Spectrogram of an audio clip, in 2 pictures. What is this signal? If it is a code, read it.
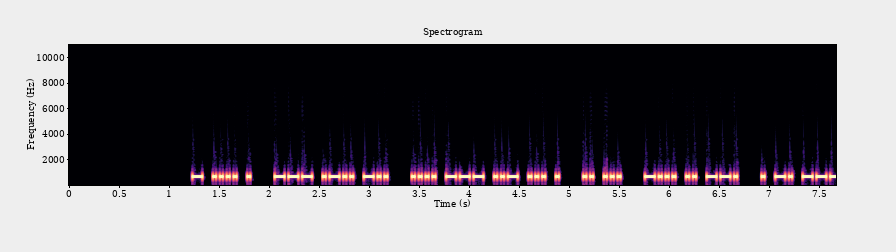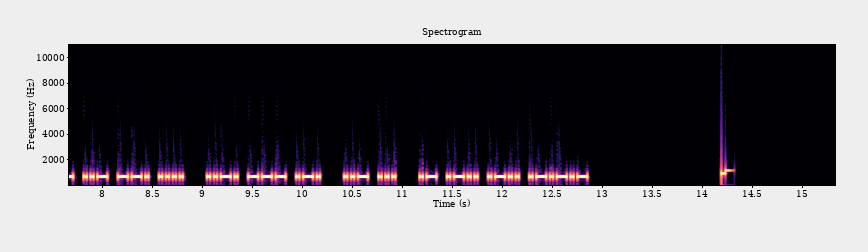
Morse code, heard as a keyed tone, about 36 wpm, 700 Hz. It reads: THE OLD HOUSE IS BIG ENOUGH FOR US ALL.
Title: Sentences from Top 1000 Words - Review Part 1 - 35wpm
